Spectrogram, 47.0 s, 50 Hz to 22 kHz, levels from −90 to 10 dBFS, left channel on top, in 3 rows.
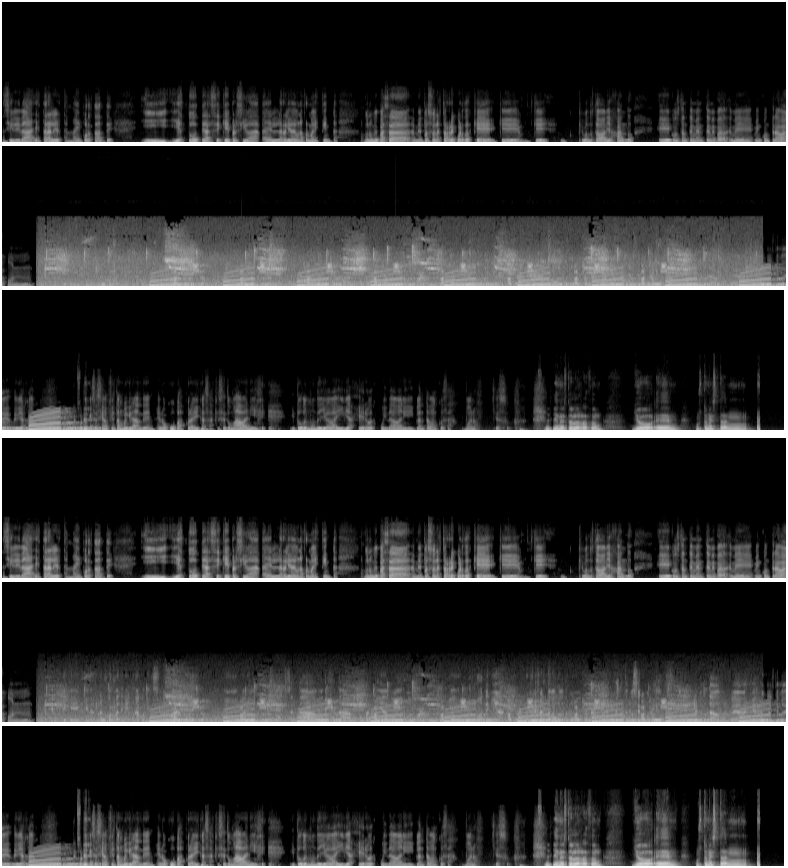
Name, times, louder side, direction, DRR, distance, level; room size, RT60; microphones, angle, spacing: voice 1, 0.0-2.5 2.8-6.9 7.2-10.9 11.2-11.3 11.6-12.6 13.1-19.6 20.1-32.1 32.8-40.9 41.2-42.2, right 1 dB, 35° right, 3.8 m, -34 dB
sound 1, 16.4-30.9, left 5 dB, 65° left, 1.8 m, -29 dB
Male speech man speaking / Siren, 18.6-33.3, left 2 dB, 30° left, 1.0 m, -26 dB
voice 2, 42.2-43.7 44.0-46.5, right 4 dB, 75° right, 0.6 m, -22 dB
head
